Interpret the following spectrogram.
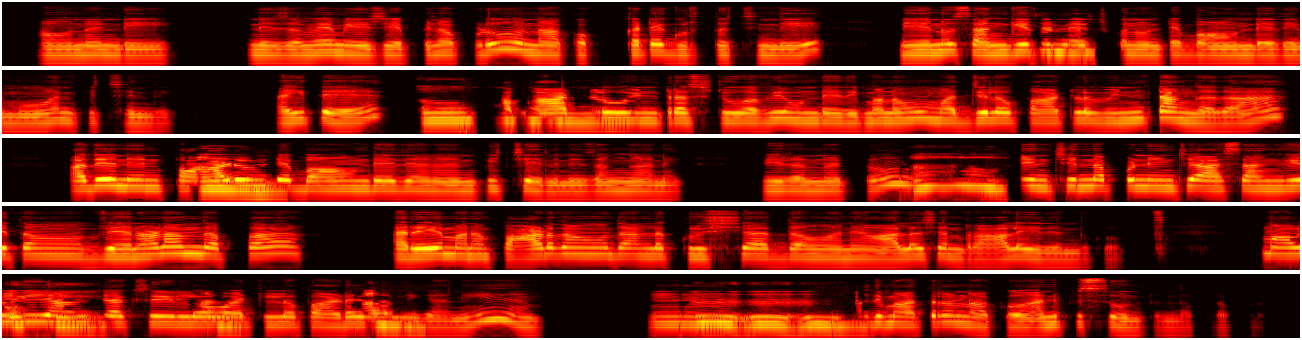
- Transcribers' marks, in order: lip smack
- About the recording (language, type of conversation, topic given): Telugu, podcast, పని, వ్యక్తిగత జీవితం రెండింటిని సమతుల్యం చేసుకుంటూ మీ హాబీకి సమయం ఎలా దొరకబెట్టుకుంటారు?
